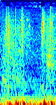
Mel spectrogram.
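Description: Horse archers' horses galloping in the Mount & Blade video game, a rapid muffled clip-clop of hooves at moderate volume with a faint whinny.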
